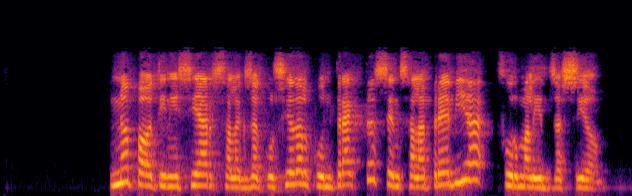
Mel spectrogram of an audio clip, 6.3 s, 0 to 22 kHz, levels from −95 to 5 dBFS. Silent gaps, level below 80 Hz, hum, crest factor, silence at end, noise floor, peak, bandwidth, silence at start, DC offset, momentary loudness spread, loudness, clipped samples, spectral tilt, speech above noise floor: none; -60 dBFS; none; 14 dB; 0.3 s; -86 dBFS; -2 dBFS; 7.8 kHz; 1.1 s; under 0.1%; 4 LU; -15 LUFS; under 0.1%; -4 dB/octave; 70 dB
